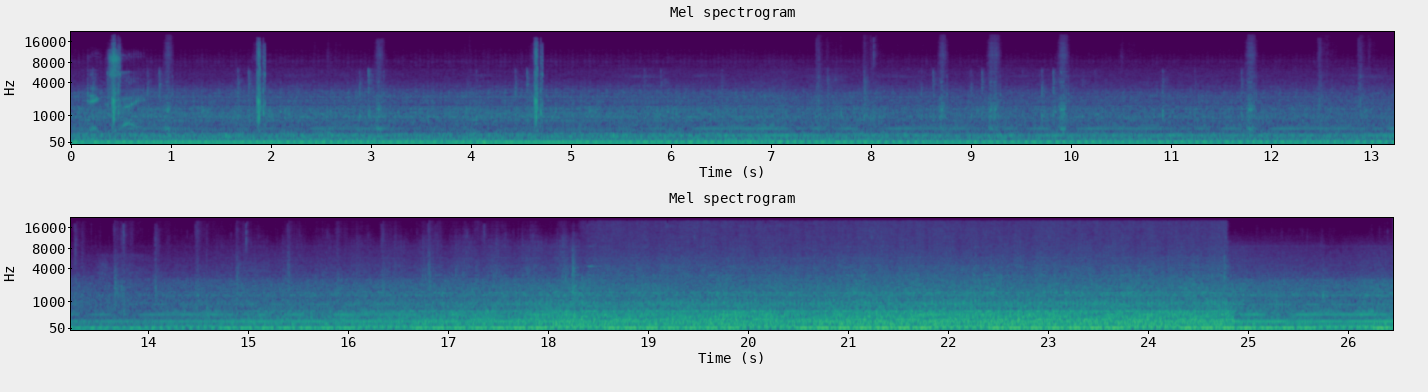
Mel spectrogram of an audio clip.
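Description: An excavator in Gold Mining Simulator runs with scattered clicks at first, then its heavy diesel-like engine growl swells and holds loud and close through the second half.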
